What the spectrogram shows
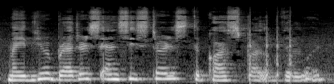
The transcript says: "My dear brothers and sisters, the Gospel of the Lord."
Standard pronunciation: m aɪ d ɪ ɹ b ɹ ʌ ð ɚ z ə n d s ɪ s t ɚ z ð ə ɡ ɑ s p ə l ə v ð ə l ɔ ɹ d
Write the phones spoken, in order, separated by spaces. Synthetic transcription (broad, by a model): m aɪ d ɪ ɹ b ɹ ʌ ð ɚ s ə n d s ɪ s t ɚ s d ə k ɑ s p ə l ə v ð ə l ɔ ɹ d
